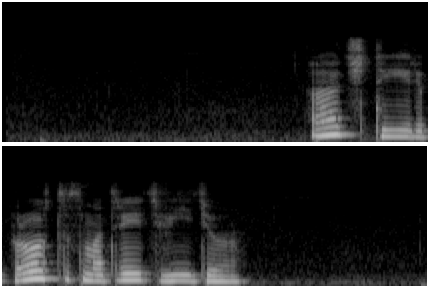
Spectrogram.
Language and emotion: Russian, angry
